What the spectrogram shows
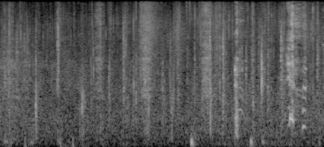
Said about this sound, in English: My god, his footsteps give him away so bad.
